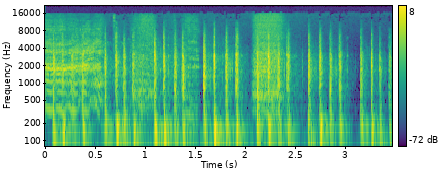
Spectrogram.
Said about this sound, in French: Il marche en boitant jusqu'à son cheval et disparaît, avec Gladys, dans un nuage de poussière.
